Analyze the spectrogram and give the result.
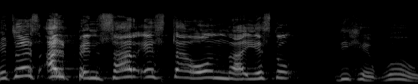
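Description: The voice is raised and projected, with an animated, bright, sharp tone. The background is quiet. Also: man. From El Paso, Texas (US-Mexico border), born in Ciudad Juárez. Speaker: youth pastor / conference speaker. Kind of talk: sermon. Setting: stage with audience. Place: church. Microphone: handheld.

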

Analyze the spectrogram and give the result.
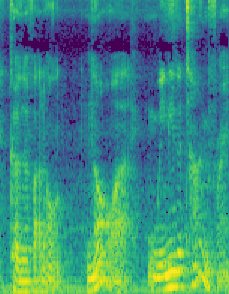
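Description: Light background noise and audible room echo around a man's speech. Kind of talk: casual role-play monologue to camera. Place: home room. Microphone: webcam.

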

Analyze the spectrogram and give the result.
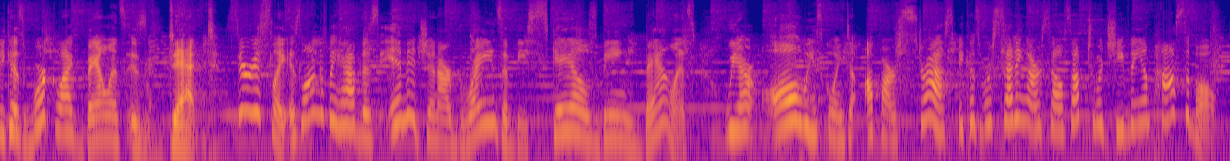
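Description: Faint music plays behind a woman whose high, raised, projected voice swings very widely in pitch. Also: moderate pace. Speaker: keynote speaker. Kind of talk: keynote speech excerpts in a promo reel. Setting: live keynote on stage to an audience. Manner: upbeat, energetic, humorous. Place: stage. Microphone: headset.

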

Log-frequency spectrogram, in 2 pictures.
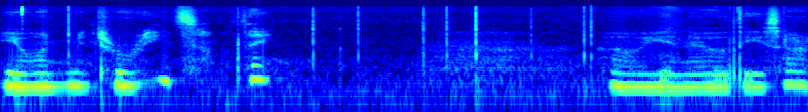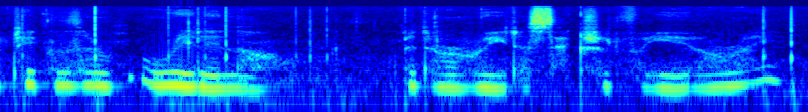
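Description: Soft-spoken and somewhat breathy, a woman talks in a gentle, dark, mellow tone with fairly even intonation and long, frequent pauses over light background noise. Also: moderate pace. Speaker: soft-spoken video host. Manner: soft-spoken, close-mic gentle voice. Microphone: webcam.

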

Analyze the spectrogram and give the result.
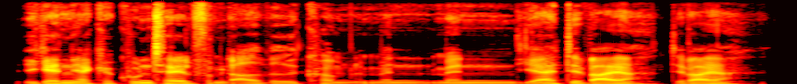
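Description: A man's fairly low voice at a moderate pace, with ordinary pitch variation, in a dry sound with no echo against a quiet background. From Denmark. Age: 30s. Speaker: war veteran and journalist. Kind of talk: casual interview. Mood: reflective, calm. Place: studio. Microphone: studio mic.

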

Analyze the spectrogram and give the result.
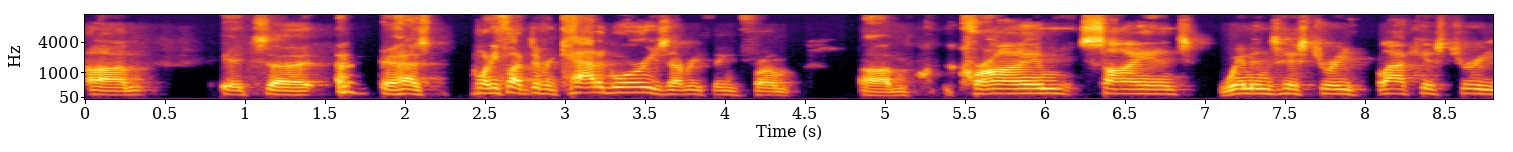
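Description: There is a quiet background as a man speaks with lively intonation. His pace is moderate. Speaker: presenter. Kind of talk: lecture. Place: hall.

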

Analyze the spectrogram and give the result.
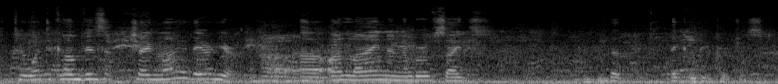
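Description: Amid loud background noise, a woman speaks at a moderate pace with long, frequent pauses. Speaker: retired traveller and author. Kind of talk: interview answer. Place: cafe. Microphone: phone near.

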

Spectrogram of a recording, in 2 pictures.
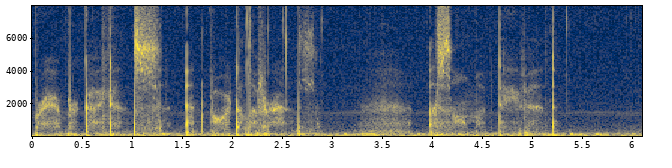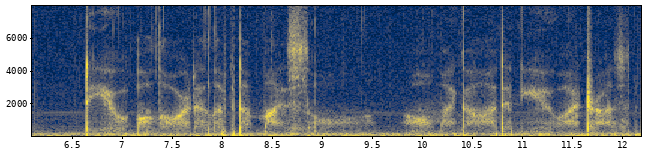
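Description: A soft-spoken whisper moves at a very slow pace in a calm tone, broken by long, frequent pauses. The sound is dry with no echo, though loud background noise is present. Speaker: scripture reader. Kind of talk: reading scripture aloud. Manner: very soft, calm whispered Bible reading.

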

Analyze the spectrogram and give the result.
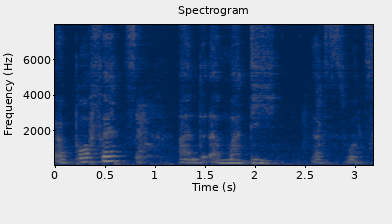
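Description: Light background noise sits behind speech at a moderate pace. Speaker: journalist. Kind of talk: press conference question. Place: meeting room.

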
